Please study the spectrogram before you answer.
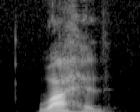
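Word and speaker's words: واحد: In Arabic, the word for one is wahed, pronounced wahed, as shown in the table.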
